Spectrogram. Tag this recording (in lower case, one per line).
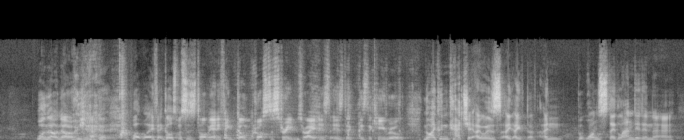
speech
